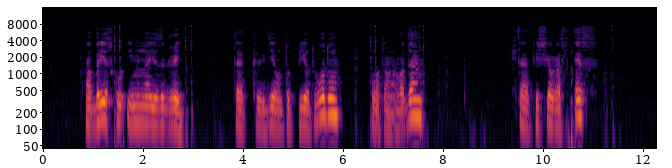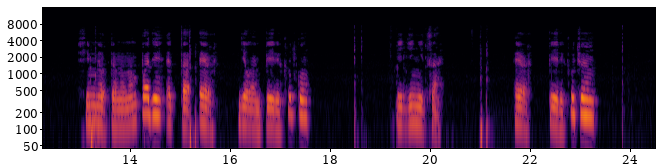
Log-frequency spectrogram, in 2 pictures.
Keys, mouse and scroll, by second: 10.5 s, 13.1 KP_7, 15.1 r, 19.2 KP_1, 21.0 r.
